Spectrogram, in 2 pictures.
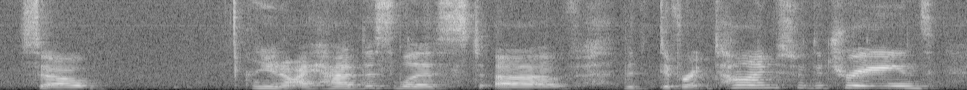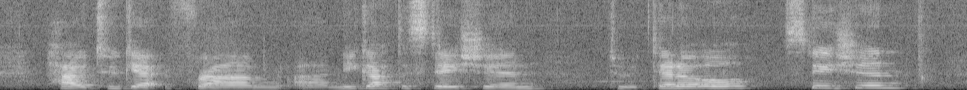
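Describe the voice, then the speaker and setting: Against noticeable background noise, a woman speaks at a fairly slow pace with a fairly high pitch. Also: ordinary pitch variation. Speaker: vlogger, intern abroad. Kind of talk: casual vlog storytelling. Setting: indoors at a share house at night.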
